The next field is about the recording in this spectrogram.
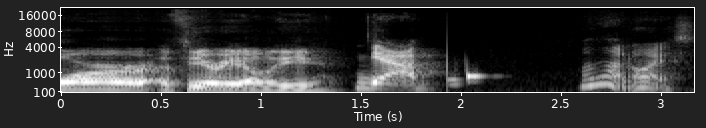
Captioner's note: Discord notification beeping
